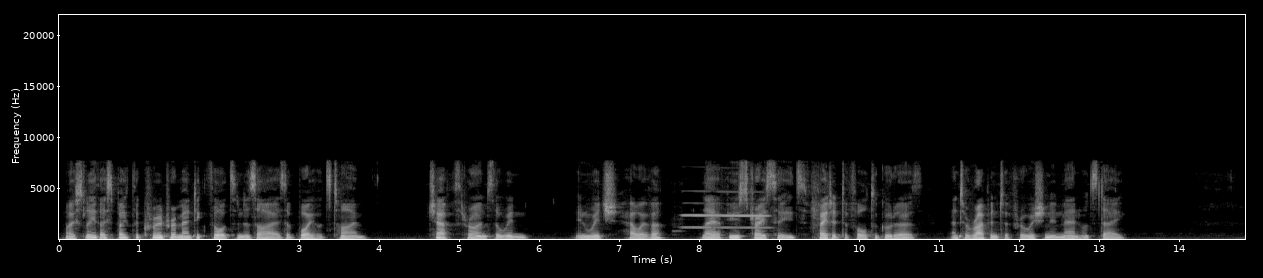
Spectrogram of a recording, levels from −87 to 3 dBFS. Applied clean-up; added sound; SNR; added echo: none; Wind instrument, woodwind instrument; 10 dB; none.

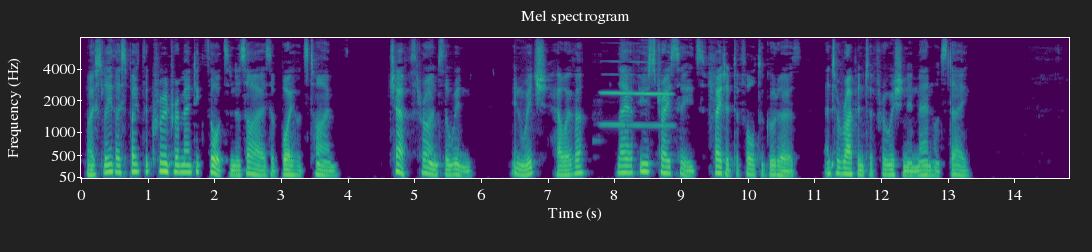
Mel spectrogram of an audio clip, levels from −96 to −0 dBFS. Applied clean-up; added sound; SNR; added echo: classical method Wiener filter.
